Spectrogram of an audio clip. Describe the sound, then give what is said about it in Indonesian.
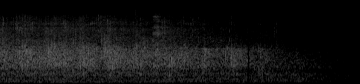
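A crowd applauds together for Jesus, a dense, steady wash of clapping that holds strong for a few seconds before gradually thinning and fading out. “Berikan tepuk tangan buat Tuhan Yesus.”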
